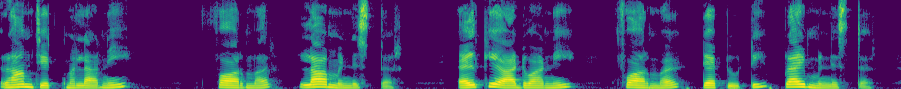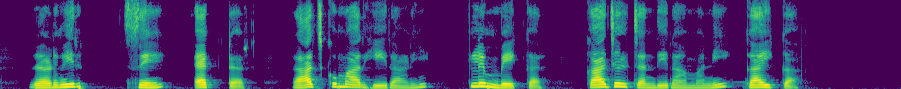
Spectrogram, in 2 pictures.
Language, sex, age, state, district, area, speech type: Sindhi, female, 45-60, Gujarat, Kutch, urban, spontaneous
